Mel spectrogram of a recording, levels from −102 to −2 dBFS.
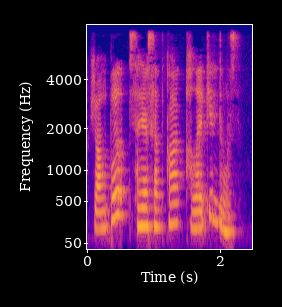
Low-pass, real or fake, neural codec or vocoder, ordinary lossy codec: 7.2 kHz; fake; codec, 16 kHz in and 24 kHz out, 1.1 kbps, FireRedTTS-2 codec; none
